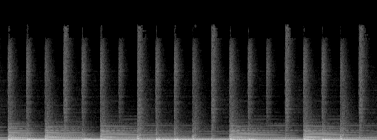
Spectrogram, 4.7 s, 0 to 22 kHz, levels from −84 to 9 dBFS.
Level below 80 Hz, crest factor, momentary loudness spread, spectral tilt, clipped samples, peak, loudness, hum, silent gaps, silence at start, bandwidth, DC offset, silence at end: -22 dBFS; 14 dB; 8 LU; -8 dB/octave; under 0.1%; -2 dBFS; -18 LUFS; none; none; 0 s; 17 kHz; under 0.1%; 0 s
